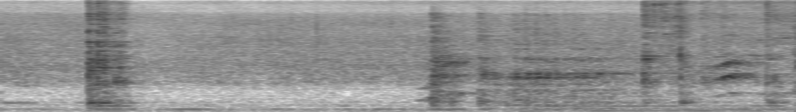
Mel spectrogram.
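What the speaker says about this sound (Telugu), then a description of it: "బాగా తిప్పుకోవాలి." Cabbage and tomato chutney is stirred in a pan, with a few sharp scrapes and clinks of the spoon against the metal over a faint background sizzle, fairly quiet and close.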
